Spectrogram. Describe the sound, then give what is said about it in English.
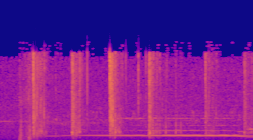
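Footsteps walking quietly through a forest, several soft, separate steps at an unhurried pace, with a thin steady tone running faintly underneath and no voices. “The monk walked quietly through the woods, admiring flowers and plants as he went.”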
